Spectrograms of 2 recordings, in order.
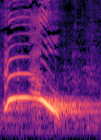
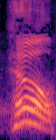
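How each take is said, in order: First: It is said in a very high voice. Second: It is said in a normal low voice.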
